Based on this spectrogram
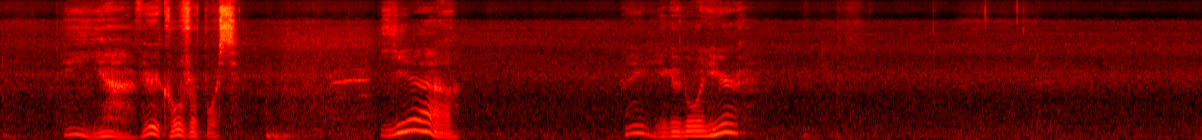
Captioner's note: cat- meow!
